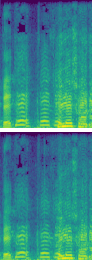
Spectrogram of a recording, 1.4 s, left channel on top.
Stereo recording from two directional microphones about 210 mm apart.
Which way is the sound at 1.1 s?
50° left (ahead or behind).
